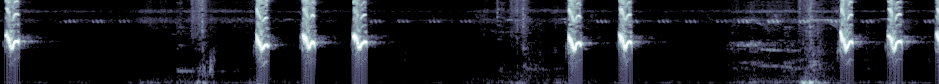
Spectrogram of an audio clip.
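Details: Yellow-vented bulbul (trucukan) singing filler notes meant for tutoring a green leafbird: brisk bright chirps in tight sets of two or three, separated by pauses and soft low knocking sounds.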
